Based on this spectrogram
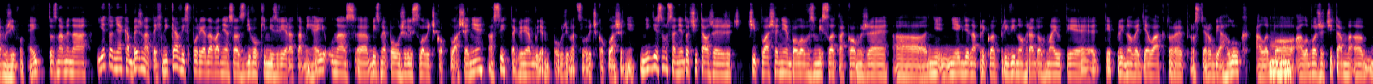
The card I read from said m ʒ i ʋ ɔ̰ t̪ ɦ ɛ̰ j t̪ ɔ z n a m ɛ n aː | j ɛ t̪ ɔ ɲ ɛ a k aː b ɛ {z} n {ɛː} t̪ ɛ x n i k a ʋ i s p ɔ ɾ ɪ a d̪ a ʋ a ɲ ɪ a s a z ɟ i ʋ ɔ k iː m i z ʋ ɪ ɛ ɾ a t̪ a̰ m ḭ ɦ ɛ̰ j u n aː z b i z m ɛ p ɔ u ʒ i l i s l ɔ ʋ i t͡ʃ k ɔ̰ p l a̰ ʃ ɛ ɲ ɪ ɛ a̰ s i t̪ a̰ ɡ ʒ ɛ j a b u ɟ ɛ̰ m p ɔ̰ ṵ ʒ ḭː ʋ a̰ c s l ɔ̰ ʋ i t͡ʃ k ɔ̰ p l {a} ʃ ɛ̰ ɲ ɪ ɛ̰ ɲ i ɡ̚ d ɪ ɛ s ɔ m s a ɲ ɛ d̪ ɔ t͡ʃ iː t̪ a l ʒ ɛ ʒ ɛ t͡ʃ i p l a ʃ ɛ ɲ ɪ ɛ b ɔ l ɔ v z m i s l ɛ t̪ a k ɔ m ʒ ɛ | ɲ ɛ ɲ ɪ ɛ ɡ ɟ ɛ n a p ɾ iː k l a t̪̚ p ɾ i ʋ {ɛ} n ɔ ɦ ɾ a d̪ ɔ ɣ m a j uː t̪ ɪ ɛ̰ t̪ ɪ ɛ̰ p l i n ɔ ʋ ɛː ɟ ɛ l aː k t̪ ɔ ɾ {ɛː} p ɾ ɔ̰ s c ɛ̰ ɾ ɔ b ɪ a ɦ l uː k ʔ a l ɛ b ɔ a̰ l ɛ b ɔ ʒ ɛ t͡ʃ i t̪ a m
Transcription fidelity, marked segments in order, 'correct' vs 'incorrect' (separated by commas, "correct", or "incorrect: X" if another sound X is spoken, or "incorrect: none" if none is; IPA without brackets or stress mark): incorrect: ʒ, incorrect: aː, correct, incorrect: i, correct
